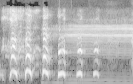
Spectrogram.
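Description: A person laughing in a quick run of about eight short, high 'ha' pulses that come faster and fade, with another voice holding a long, steady tone underneath.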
